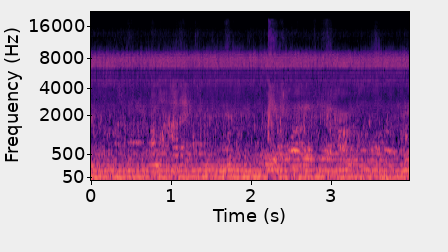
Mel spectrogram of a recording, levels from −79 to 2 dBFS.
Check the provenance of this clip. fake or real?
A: fake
